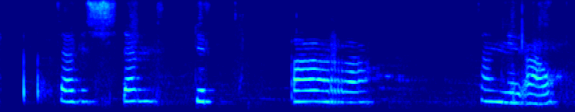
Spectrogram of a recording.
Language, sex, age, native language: Icelandic, female, 9, Icelandic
